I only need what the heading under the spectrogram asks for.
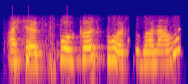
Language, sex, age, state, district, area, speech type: Kashmiri, female, 30-45, Jammu and Kashmir, Ganderbal, rural, conversation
